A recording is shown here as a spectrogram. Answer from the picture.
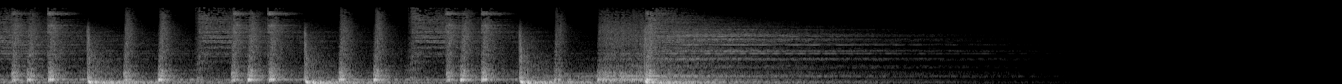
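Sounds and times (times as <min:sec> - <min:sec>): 
rhythm track: 0:00.0 - 0:07.8.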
